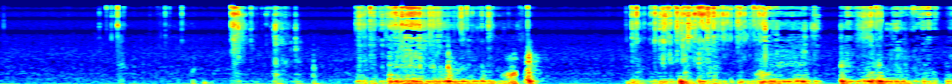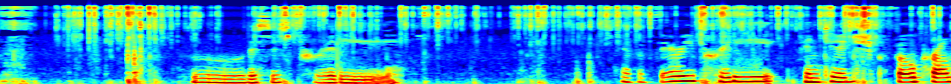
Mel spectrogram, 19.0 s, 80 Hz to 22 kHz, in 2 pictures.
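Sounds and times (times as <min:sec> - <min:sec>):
beads and chain links clicking: 0:03.6 - 0:05.2, 0:06.3 - 0:19.0
necklaces rustling: 0:03.6 - 0:05.3, 0:06.3 - 0:19.0.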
